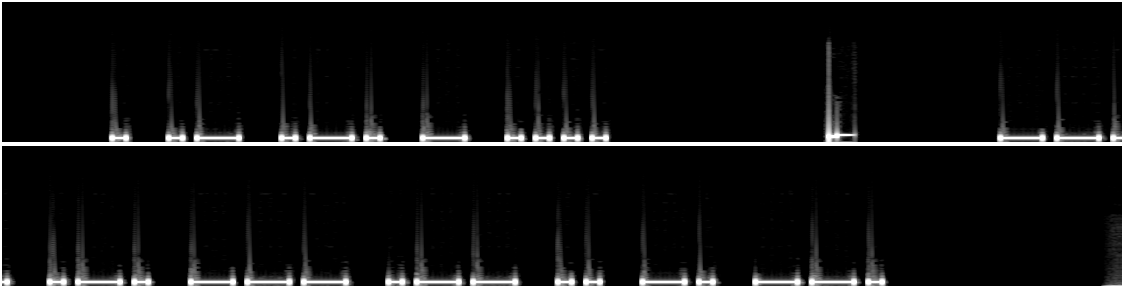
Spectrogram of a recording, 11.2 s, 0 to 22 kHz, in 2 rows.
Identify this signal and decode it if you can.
Morse code, heard as a keyed tone, about 17 wpm, 700 Hz. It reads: EARTH GROWING
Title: Sets of 5 Words Encore - New Word Drill - 17wpm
